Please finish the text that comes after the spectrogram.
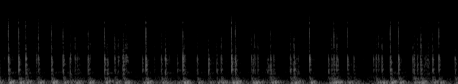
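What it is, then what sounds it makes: Mechanical keyboard keys. Fingertips rapidly tap the long spacebar and bottom-row keys of a typewriter-style mechanical keyboard with round plastic keycaps and metal rims. The result is a fast, steady patter of short, clicky thunks with a deep, low body and brief bright ticks on top.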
